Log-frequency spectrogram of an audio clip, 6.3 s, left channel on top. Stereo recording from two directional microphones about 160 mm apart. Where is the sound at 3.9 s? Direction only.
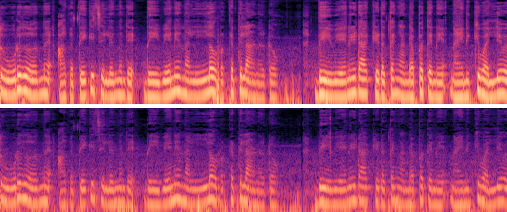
40° left (ahead or behind).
